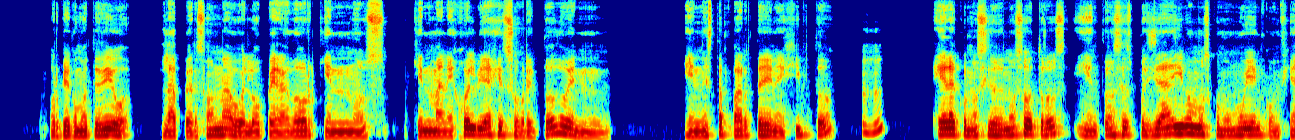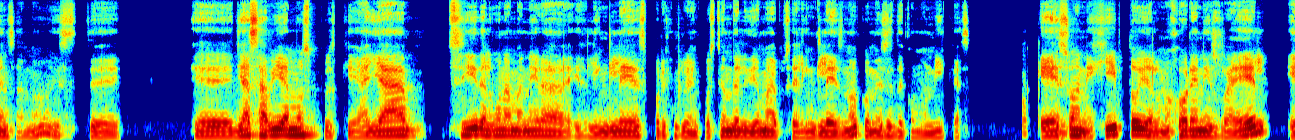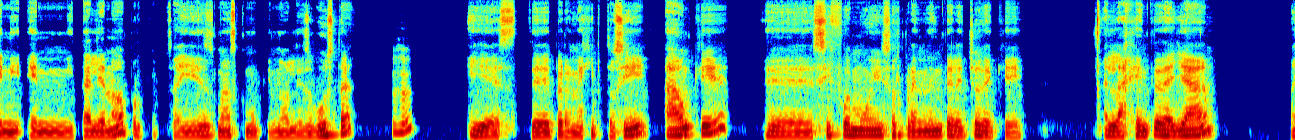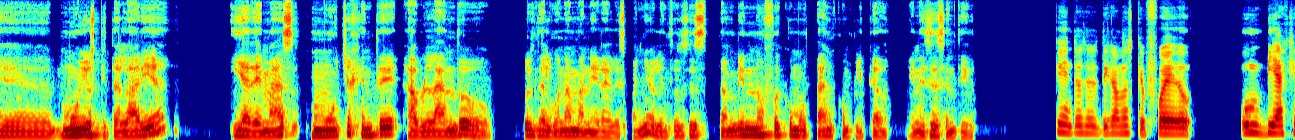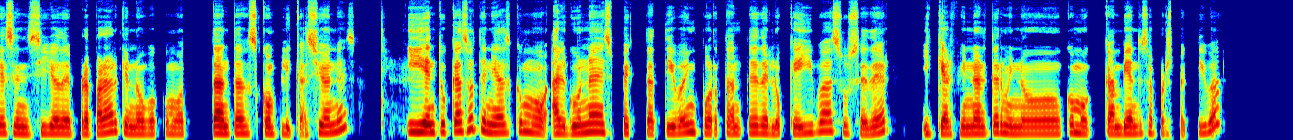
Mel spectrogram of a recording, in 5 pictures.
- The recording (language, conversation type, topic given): Spanish, podcast, ¿Qué viaje te cambió la vida y por qué?
- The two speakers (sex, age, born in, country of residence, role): female, 35-39, Mexico, Mexico, host; male, 50-54, Mexico, Mexico, guest
- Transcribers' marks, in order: none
